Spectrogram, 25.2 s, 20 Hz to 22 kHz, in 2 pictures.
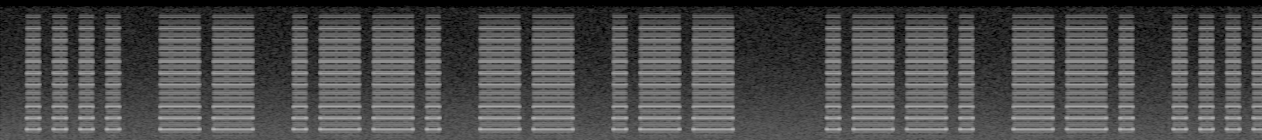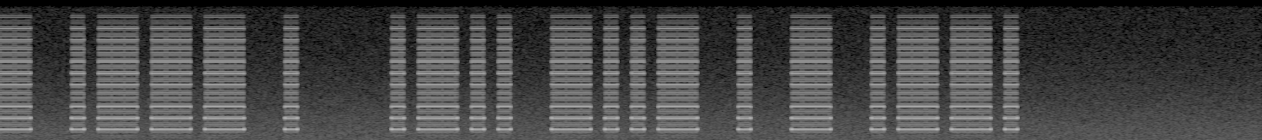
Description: Morse code, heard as electronic beeps, machine-sent, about 9 wpm, 1750 Hz. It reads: HMPMW PGVJE LXETP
